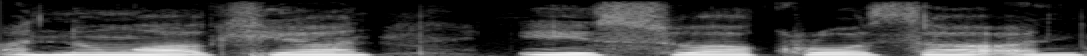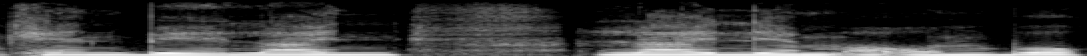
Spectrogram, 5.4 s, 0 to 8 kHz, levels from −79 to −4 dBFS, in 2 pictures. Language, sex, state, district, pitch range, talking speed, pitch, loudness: Mizo, female, Mizoram, Aizawl, 225-240 Hz, 155 wpm, 235 Hz, -13 LUFS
